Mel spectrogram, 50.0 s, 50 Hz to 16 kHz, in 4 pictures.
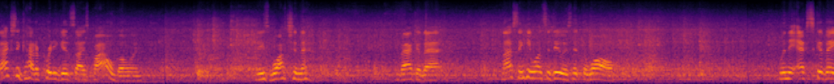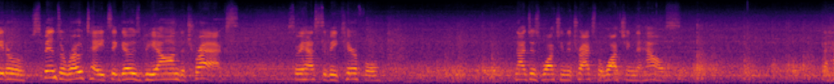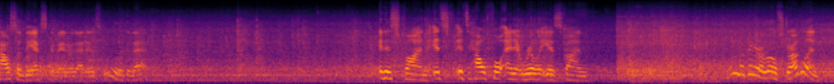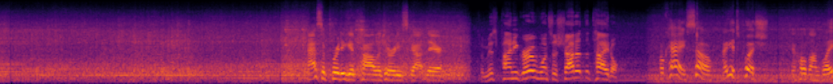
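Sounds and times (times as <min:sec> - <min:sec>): excavator diesel engine running: 0:00.0 - 0:50.0
tracks rolling: 0:00.0 - 0:50.0.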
